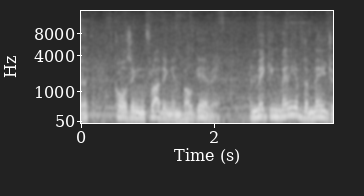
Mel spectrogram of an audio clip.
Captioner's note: rain pattering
